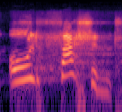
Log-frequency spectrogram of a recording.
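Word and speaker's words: old-fashioned: So we have to stress the first syllable of the second word. First syllable. This one. So how will you pronounce? Old fashioned.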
